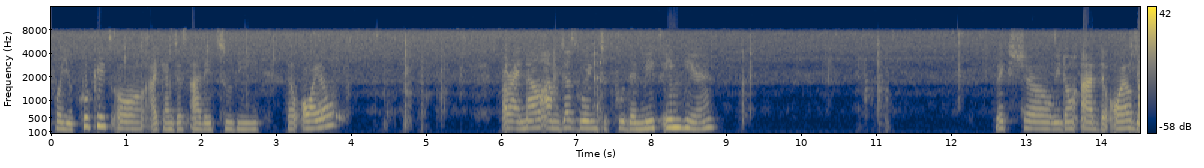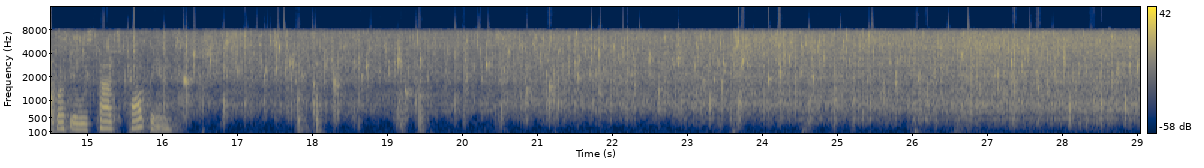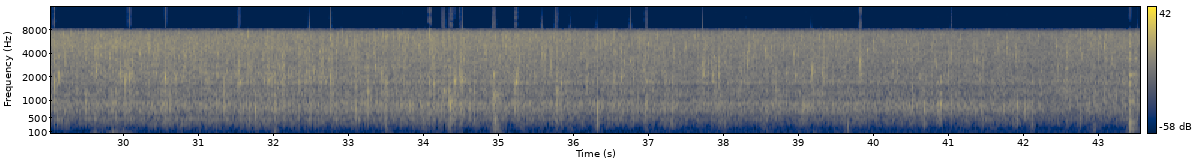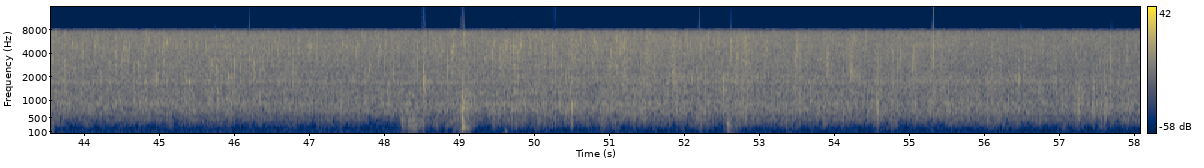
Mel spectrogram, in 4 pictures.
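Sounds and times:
meat sizzling in hot oil: 0.0s - 58.0s.

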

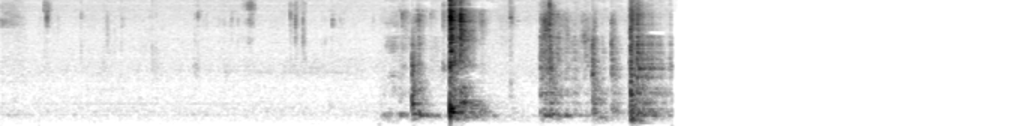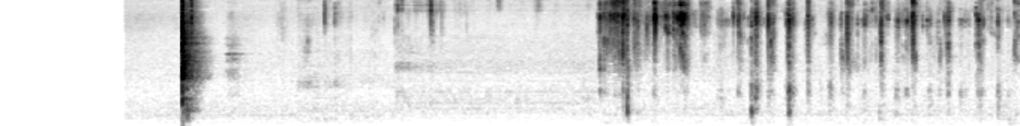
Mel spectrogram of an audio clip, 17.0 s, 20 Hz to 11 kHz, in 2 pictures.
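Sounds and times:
flaky pastry crackling: 13.4s - 17.0s.

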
